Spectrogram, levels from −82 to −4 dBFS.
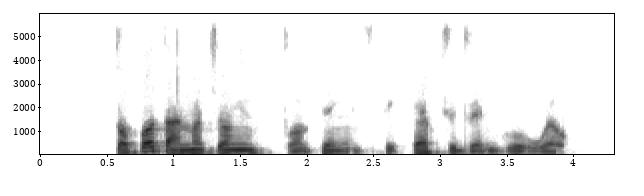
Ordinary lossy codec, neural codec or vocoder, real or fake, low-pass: none; none; real; 5.4 kHz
